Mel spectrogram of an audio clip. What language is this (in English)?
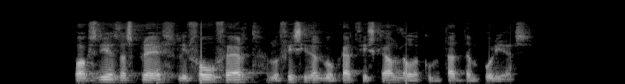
Catalan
